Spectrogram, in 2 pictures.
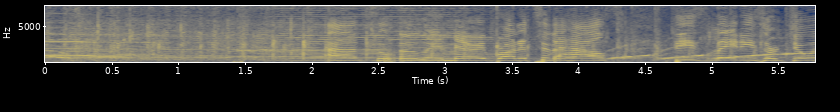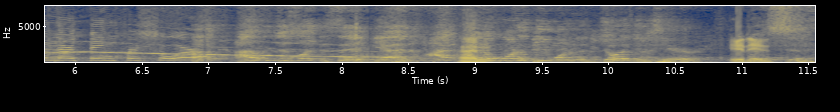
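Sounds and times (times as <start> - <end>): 
people shouting and whooping: 0.0 - 9.0
crowd cheering: 0.0 - 10.4
speech: 2.4 - 11.5.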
